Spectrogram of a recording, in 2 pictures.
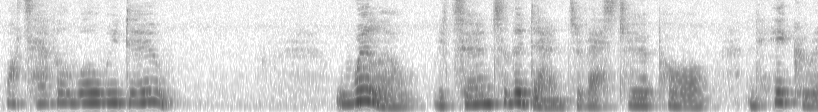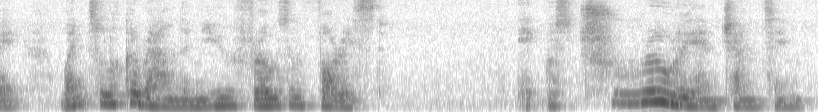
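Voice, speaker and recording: A woman narrating a children's bedtime story in an expressive, dramatic way, leaning on key words. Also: on the low side, unhurried, poor audio.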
